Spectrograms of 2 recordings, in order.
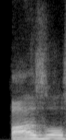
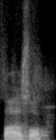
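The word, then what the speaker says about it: Basel: Ellen White was in bosel Switzerland I think that's how it's pronounced it's spelled like basil but I think it's pronounced bosel and um the Lord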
